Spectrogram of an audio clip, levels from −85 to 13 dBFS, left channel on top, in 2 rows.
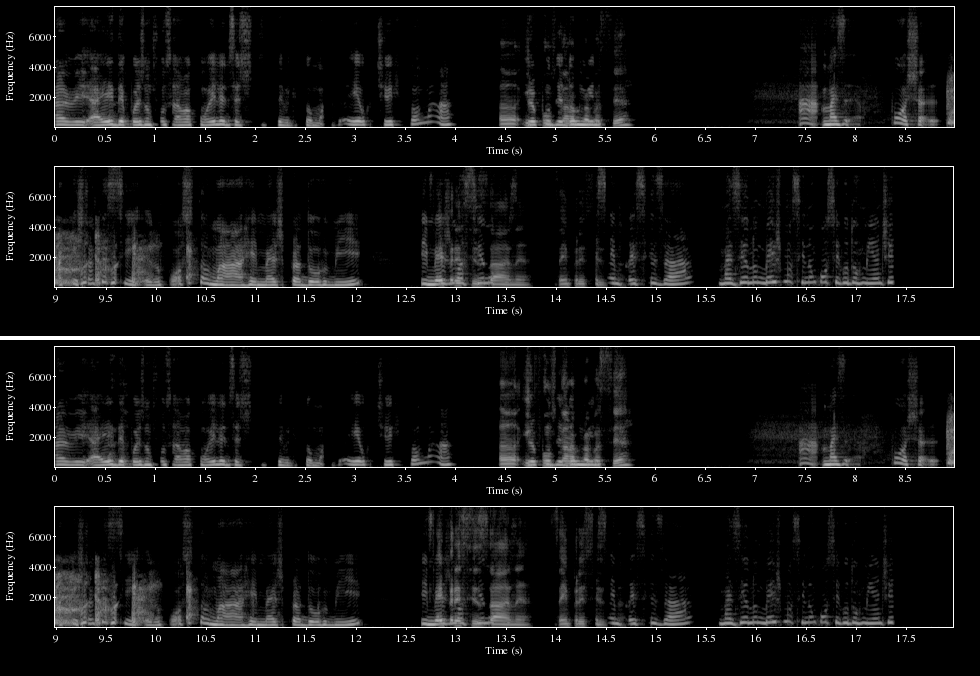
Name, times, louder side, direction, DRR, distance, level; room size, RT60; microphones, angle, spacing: voice 1, 0.0-2.0 2.2-4.0 4.7-5.4 7.4-8.1 8.4-8.8 9.2-12.0 12.6-13.4 14.5-15.4 15.6-17.4, left 2 dB, 35° left, 1.5 m, -31 dB
voice 2, 4.4-5.8 12.8-13.7 14.0-14.7, right 2 dB, 65° right, 2.0 m, -35 dB
Cough, 7.8-7.9 8.9-10.0 10.3-10.4 11.0-11.1 11.6-11.7, right 3 dB, 20° right, 0.5 m, -33 dB
open air
head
